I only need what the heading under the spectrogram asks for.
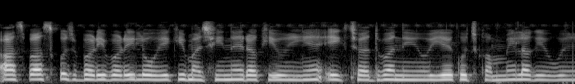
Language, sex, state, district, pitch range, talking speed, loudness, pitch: Hindi, female, Jharkhand, Jamtara, 210-225 Hz, 240 wpm, -16 LUFS, 220 Hz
